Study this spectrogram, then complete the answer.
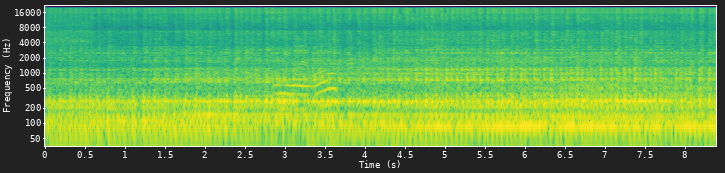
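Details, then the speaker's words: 55 hp Johnson two-stroke outboard, submerged after its boat fell from its mooring, idles with a steady, even burble and no surging after carb air-fuel adjustment; no fuel leaking from the carbs, seemingly running on all cylinders. "i would say that sounds pretty awesome pretty good i'm pretty happy with that we got no fuel pissing out of the carbs"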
